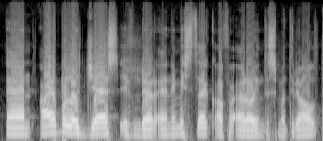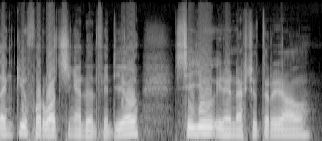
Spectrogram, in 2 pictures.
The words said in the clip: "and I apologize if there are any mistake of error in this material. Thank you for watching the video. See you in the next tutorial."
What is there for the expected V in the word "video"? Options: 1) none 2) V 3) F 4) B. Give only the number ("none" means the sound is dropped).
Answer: 3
